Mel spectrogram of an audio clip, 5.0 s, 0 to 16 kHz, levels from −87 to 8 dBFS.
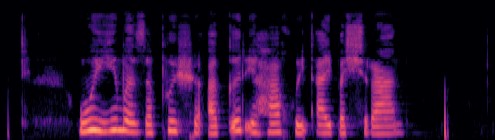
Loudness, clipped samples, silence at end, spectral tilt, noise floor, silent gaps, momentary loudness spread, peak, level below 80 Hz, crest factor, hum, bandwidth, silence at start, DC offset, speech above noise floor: -24 LUFS; under 0.1%; 0.95 s; -5 dB/octave; -62 dBFS; none; 23 LU; -8 dBFS; -70 dBFS; 18 dB; none; 11 kHz; 0.8 s; under 0.1%; 39 dB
